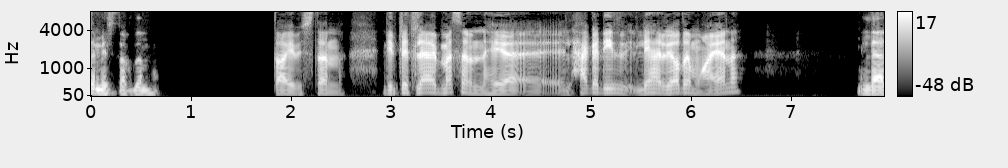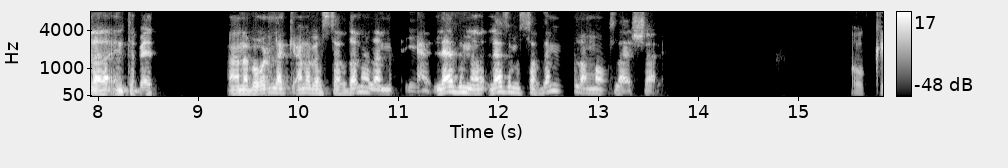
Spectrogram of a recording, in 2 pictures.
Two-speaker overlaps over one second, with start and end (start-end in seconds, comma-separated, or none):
none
